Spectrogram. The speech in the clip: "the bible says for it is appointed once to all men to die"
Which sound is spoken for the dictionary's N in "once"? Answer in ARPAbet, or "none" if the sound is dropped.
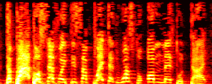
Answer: N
